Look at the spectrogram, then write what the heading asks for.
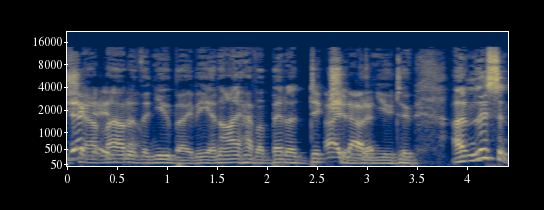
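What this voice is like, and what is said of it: Funny, pretentious-sounding accent. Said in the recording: “You just have a funny accent. It's more pretentious”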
